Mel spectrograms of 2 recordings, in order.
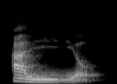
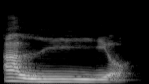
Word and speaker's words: aglio: Quindi la lingua striscia sul palato, si curva verso il basso. Gl, aglio, sbaglio.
